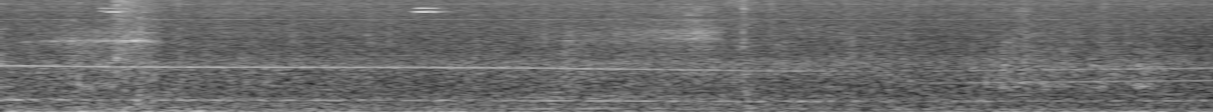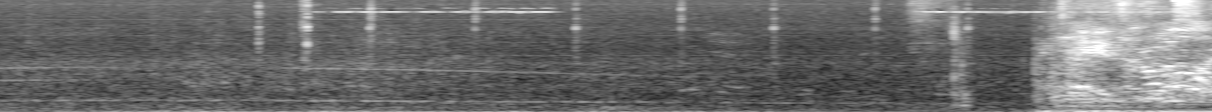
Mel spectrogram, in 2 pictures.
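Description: A bus engine hums steadily and winds down as the bus slows to a stop.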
